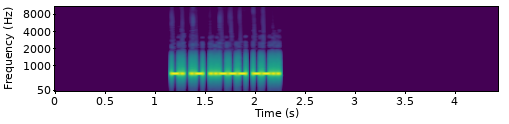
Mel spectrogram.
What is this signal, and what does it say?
Morse code, heard as a keyed tone, about 50 wpm, 700 Hz. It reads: NA2Z
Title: USA Call Signs 50wpm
